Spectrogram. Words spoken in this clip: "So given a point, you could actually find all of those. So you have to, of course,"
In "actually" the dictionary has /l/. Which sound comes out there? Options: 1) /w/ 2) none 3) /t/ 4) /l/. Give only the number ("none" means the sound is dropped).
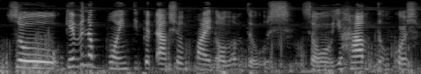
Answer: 4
